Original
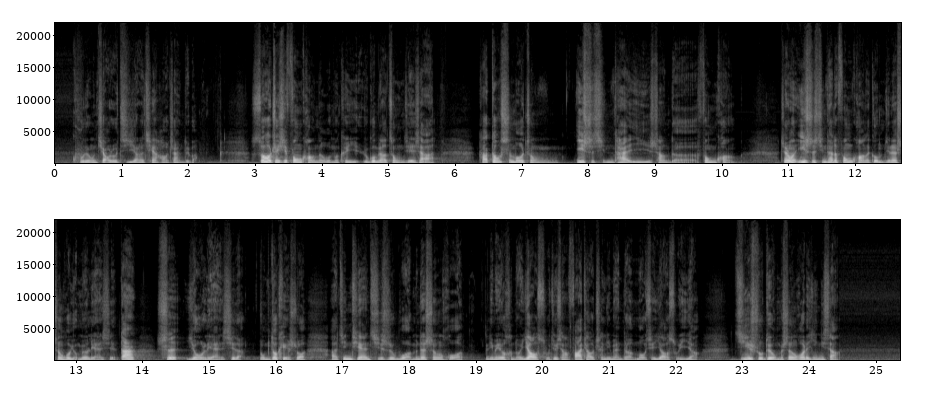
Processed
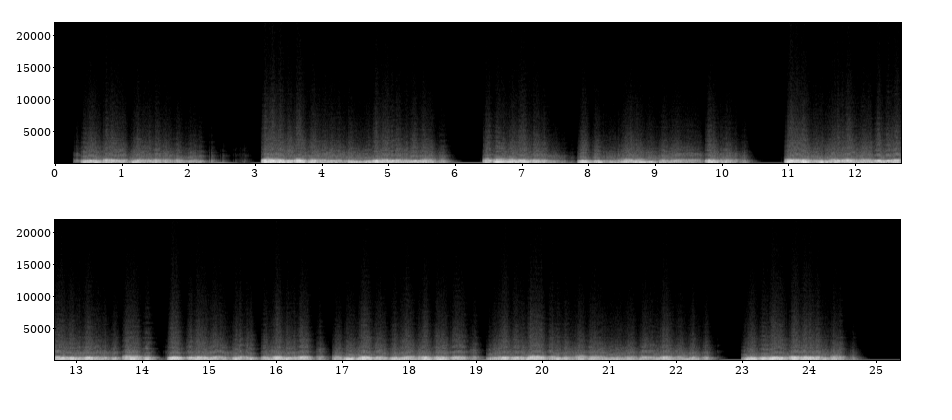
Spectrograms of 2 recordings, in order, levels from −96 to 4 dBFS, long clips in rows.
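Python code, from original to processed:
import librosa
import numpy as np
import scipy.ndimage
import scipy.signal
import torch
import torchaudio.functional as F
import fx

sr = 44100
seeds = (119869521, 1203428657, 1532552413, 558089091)

y = fx.reverse_delay(x, sr, ms=129, wet_db=-4)
y = scipy.signal.sosfilt(scipy.signal.ellip(3, 1.0, 40, [180.0, 490.0], 'bandpass', fs=sr, output='sos'), y)
y = fx.backlash(y, sr, play_db=-45.0)
y = fx.rev_schroeder(y, sr, rt60_s=0.3, comb_ms=26, drr_db=-9.5)
y = F.gain(torch.from_numpy(y), -3.0).numpy()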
